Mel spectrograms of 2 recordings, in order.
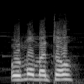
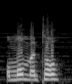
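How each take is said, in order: Both takes have the same delivery.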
